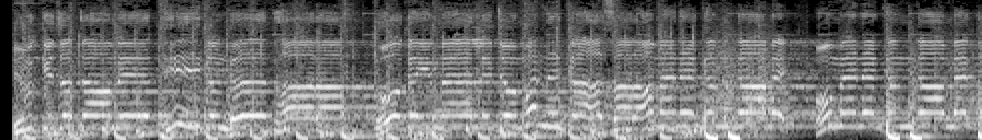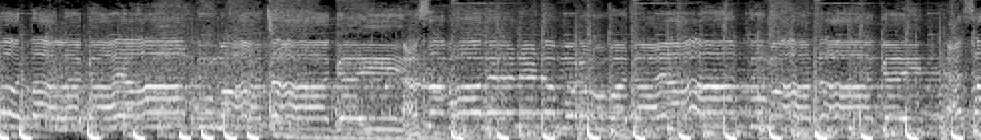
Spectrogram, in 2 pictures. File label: Shivratri Song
